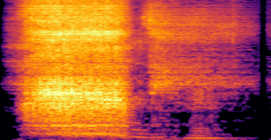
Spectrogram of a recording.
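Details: Dog: one loud, rough rattling breath in, then a softer snorting breath out; snoring.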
